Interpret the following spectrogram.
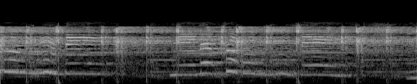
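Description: Karaoke recording of a Telugu film song: a voice singing the melody over a backing track with a steady beat.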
